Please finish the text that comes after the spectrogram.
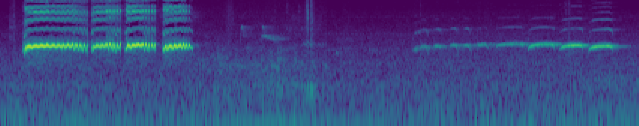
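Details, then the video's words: A female laughingthrush gives four loud, nasal, rich rolling notes in quick succession, then a softer run of short clear notes several seconds later; the recording is played to stimulate caged laughingthrushes to sing. "KHƯỚU MÁI RO QUÁ ĐỈNH Kích Trống Hót Căng Hót Hay"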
